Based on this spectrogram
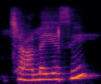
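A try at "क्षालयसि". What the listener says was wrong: Oh, Kshalayasi. You have to say properly. Kshalayasi. I think I heard Chalayasi.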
